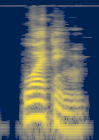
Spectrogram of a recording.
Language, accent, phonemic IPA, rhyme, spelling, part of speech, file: English, Australia, /ˈwaɪpɪŋ/, -aɪpɪŋ, wiping, verb / noun, En-au-wiping.ogg
- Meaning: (verb) present participle and gerund of wipe; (noun) 1. The act by which something is wiped 2. Material wiped off something 3. A thrashing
